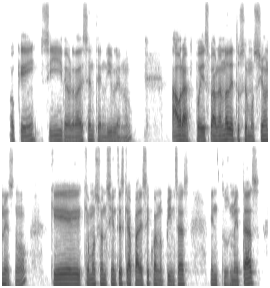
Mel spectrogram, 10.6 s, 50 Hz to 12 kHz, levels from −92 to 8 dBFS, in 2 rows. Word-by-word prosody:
Okey, 110 +1 -3
sí, 110 +1 -5
de 100 -3 -3
verdad 95 +1 -1
es 105 - -7
entendible, 100 -4 -4
¿no? 85 -4 -11 0.8
Ahora, 105 +1 +4
pues, 100 -1 +1
hablando 110 +3 +4
de 125 -2 +6
tus 115 -1 -7
emociones, 105 +1 -1
¿no? 100 0 -4 0.4
¿Qué 115 0 +4
qué - - -4
emoción 115 0 -1
sientes 115 +2 -1
que 120 - 0
aparece 100 0 +1
cuando 105 -4 -2
piensas 110 +3 -1 0.4
en 110 -1 -2
tus 100 -1 -9
metas 120 +6 +2
110 Hz, 140 wpm, -27 LUFS, 100-115 Hz, 0.8 s, de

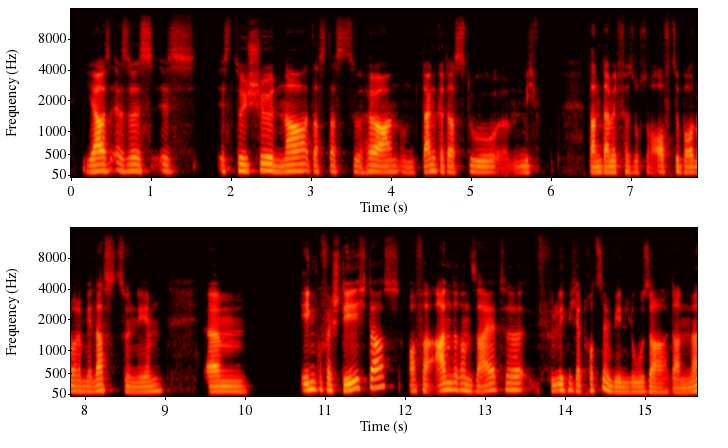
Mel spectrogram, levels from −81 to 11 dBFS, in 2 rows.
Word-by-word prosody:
Ja, 135 +2 +5
a - - +11
also 145 -1 -1
es 140 -1 -2
is 135 -1 -8 0.3
ist 135 - -8
natürlich 140 -2 0
schön, 145 -4 +2
ne, 140 +2 +5
das 130 -1 -4
das 130 0 -6
zu 120 -3 -7
hören 125 -1 +4
und 110 -1 -12
danke, 135 +3 +2
dass 120 -1 -2
du, 120 -2 -3
äh, - - -13
mich 125 +2 -8 0.6
dann 115 +1 +2
damit 120 0 +2
versuchst, 120 -1 -9
auch - - -13
aufzubauen 120 -1 -2
oder 115 -1 -1
mir 110 -1 -4
Last 130 +1 +1
zu 115 - -5
nehmen. 110 +6 -4 0.5
Ähm, 110 0 +1 0.6
irgendwo 155 +3 +2
verstehe 130 +2 +4
ich 180 0 0
das, 210 +3 +1
auf 120 0 -3
der - - 0
anderen 145 -2 +4
Seite 140 +5 0
fühle 130 +2 -3
ich 130 - -3
mich 140 -1 -5
ja 130 - 0
trotzdem 130 -1 -2
wie 105 - -1
'n 100 - -3
Loser 100 -2 -1
dann, 95 -1 -2
ne? 115 +5 +2
125 Hz, 185 wpm, -27 LUFS, 115-140 Hz, 0.6 s, a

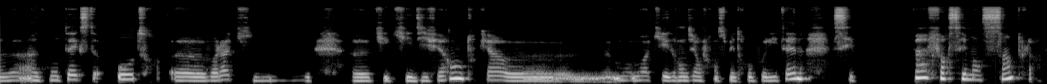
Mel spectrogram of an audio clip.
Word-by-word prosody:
un 185 - -3
contexte 195 +4 -1 0.2
autre, 235 +3 -1 0.2
heu, 175 -1 +1
voilà, 180 +5 -3
qui 175 -5 -11 1.0
heu, 165 0 0
qui 165 - -4
qui 170 - -2
est - - -1
différent, 185 - +2
en - - +3
tout 275 - -12
cas 200 -1 -4
heu, 85 - 0 0.3
m 330 - -4
mo 275 -9 -1
moi 195 0 -6
qui 185 - -3
ai - - +3
grandi 175 +1 -3
en 180 - -5
France - - -6
métropolitaine, 175 +10 +1 0.3
c'est - - +5 0.6
pas 310 0 +7
forcément 265 -6 +3
simple, 285 +8 +4
190 Hz, 160 wpm, -21 LUFS, 170-245 Hz, 1.0 s, pas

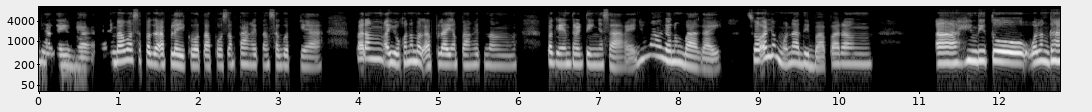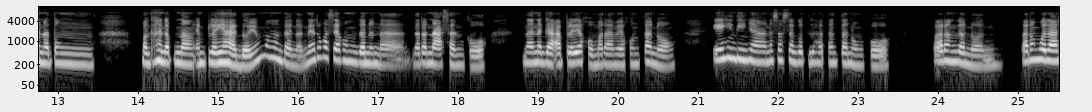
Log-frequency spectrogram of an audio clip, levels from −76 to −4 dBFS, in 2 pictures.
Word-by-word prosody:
bagay 210 -5 -3
ba. 165 -1 -3
Halimbawa 250 - -1
sa 275 - -8
pag-a-apply 210 -5 +2
ko 195 0 -1
tapos 195 0 -4
ang 215 - -12
pangit 215 -2 -4
ng 195 - -8
sagot 195 -1 -5 0.2
niya, 175 -1 -5 0.4
parang 305 -2 0
ayoko 225 -1 +1
na 260 - +1
mag-apply 210 -2 +1
ang 215 - -13
pangit 205 0 -6
ng 195 -1 -10 0.4
pag-e-entertain 215 -2 -1
niya 205 +1 -6
sa'kin, 85 - -3
yung 310 - -4
mga 370 -6 -2
ganong 245 -4 0
bagay. 160 -4 -1 0.2
So 280 - +1
alam 345 -2 +3
mo 205 - -4
na 235 0 0
'di 215 -3 -2
ba 85 - -3
parang, 215 -1 -4 0.8
ah, 230 0 +7
hindi 260 +2 +3
'to 265 0 +5 0.4
walang 250 +2 +2
gana 255 -4 +4
'tong 215 -3 -5 0.6
maghanap 235 +1 +3
ng 215 -3 0
empleyado, 230 -5 +4
yung 250 - -1
mga 340 -5 -2 0.2
ganon. 185 +3 -7
Meron 315 +6 -1
kasi 310 -3 +2
akong 260 -3 -3
ganon 225 -1 +1
na 200 +5 -5
naranasan 215 -3 0
ko 180 +1 -4 0.5
na 235 0 0
nag-a-apply 230 0 +3
ako, 210 -5 -6
marami 205 0 -4
akong 215 0 -10
tanong, 200 -6 -3 0.5
eh 290 - +5
hindi 305 -3 +2
niya 250 -3 0
nasasagot 260 -2 -3
lahat 235 -1 -5
ng 230 - -6
tanong 220 -4 -4
ko, 185 -1 -3 0.5
parang 260 -1 +1
ganon, 200 -3 -3 0.2
parang 285 +3 +1
wala 270 -2 +6
225 Hz, 165 wpm, -21 LUFS, 200-255 Hz, 0.8 s, ah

